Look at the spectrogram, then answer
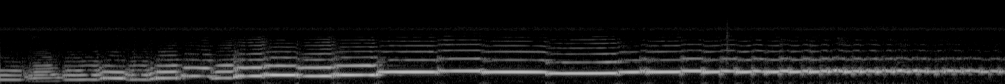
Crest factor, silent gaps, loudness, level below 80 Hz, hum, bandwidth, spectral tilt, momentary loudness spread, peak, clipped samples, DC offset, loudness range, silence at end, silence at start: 8 dB; none; -25 LUFS; -70 dBFS; none; 7 kHz; -6 dB/octave; 9 LU; -16 dBFS; under 0.1%; under 0.1%; 4 LU; 0 s; 0 s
